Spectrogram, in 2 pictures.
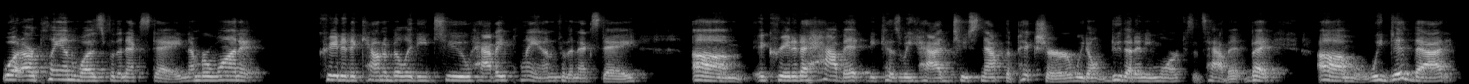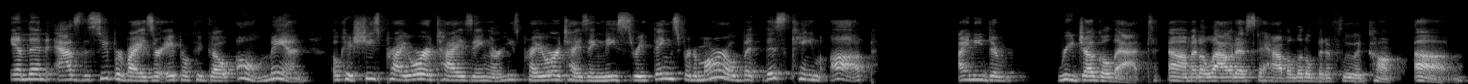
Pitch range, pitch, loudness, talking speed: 170-205 Hz, 190 Hz, -22 LUFS, 180 wpm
